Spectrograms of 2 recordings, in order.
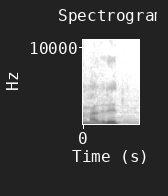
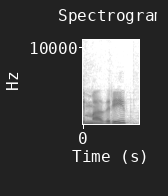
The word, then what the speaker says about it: Madrid: Pero te ha dejado impronta porque pronuncias la D de Madrid. Eso los madrileños no sabemos hacerlo.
